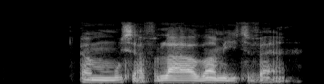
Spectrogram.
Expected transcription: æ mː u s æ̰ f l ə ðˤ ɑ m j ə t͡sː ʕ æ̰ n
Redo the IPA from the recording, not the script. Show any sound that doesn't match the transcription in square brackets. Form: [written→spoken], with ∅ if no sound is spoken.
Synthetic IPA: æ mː u s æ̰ f l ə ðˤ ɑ m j ə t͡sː [ʕ→v] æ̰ n

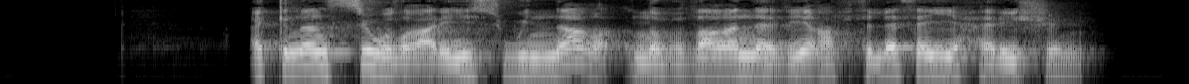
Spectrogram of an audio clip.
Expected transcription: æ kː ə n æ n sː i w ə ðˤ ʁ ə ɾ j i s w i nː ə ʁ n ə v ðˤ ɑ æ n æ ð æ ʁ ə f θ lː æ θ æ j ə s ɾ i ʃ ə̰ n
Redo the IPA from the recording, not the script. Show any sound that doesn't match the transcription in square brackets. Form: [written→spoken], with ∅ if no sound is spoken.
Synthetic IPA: æ kː ə n æ n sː i w ə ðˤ ʁ ə ɾ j i s w i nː ə ʁ n ə v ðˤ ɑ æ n æ ð [æ→i] ʁ ə f θ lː æ θ æ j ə [s→ħ] ɾ i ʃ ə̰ n

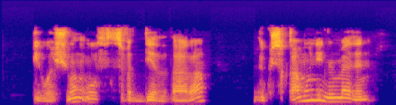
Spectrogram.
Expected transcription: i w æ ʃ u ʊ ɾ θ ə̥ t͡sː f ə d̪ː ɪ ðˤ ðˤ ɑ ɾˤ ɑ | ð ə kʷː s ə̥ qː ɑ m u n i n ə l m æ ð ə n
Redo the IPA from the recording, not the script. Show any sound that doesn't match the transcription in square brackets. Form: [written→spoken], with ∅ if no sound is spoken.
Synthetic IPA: i w æ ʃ u ʊ ɾ θ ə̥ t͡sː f ə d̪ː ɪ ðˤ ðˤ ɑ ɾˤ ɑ | ð ə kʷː s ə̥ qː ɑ m u n i n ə l m æ ð ə n

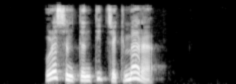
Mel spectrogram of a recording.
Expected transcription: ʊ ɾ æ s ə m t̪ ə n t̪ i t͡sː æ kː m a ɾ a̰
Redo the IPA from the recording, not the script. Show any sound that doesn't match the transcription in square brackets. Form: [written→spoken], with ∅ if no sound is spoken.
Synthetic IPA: ʊ ɾ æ s ə m t̪ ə n t̪ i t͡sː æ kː m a ɾ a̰

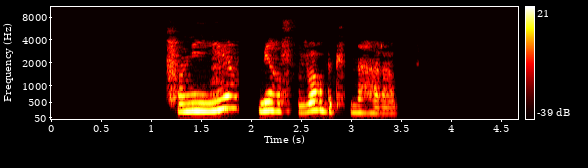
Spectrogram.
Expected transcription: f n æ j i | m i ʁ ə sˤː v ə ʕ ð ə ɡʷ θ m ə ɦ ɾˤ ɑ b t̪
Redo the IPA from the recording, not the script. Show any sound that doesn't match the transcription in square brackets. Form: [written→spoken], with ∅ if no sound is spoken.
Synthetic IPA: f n [æ→i] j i | m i ʁ ə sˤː v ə [ʕ→ʁ] ð ə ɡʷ θ [m→n] ə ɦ ɾˤ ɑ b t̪

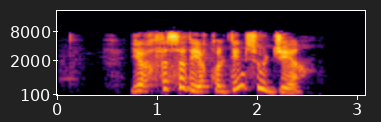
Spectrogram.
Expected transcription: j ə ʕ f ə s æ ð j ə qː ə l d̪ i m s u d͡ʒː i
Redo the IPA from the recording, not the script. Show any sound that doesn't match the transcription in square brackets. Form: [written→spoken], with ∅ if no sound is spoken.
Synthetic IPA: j ə [ʕ→ʁ] f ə s æ ð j ə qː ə l d̪ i m s u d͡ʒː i

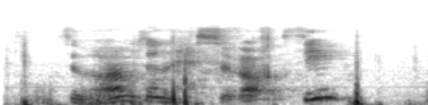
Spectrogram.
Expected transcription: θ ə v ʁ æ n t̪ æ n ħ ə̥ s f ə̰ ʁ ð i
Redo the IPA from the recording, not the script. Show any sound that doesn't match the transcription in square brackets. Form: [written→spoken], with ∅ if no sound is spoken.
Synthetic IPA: θ ə v ʁ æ [n→m] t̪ æ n ħ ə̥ s [f→v] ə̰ ʁ [ð→θ] i

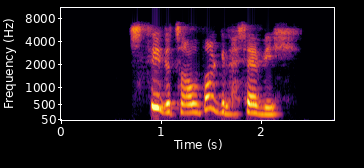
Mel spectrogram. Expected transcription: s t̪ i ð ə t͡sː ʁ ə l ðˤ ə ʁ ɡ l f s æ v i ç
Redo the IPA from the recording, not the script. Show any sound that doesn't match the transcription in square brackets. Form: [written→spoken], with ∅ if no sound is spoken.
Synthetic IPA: s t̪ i ð ə t͡sː ʁ ə l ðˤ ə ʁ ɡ l [f→ħ] s æ v i ç

